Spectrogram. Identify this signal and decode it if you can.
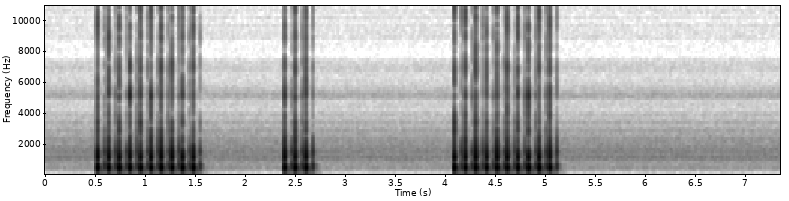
Pulse dialling, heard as clicks on a phone line, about 9 pulses a second. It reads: 0 3 0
